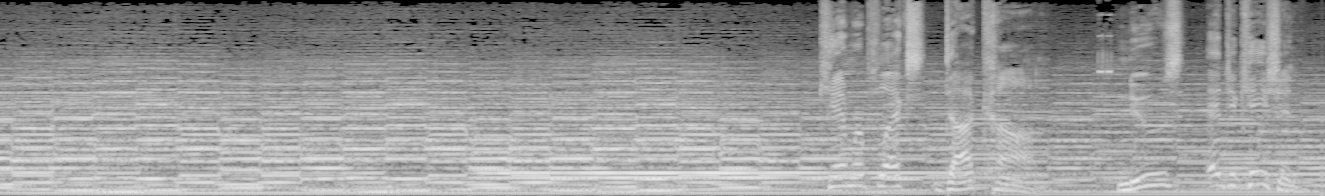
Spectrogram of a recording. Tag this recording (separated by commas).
Speech, Music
